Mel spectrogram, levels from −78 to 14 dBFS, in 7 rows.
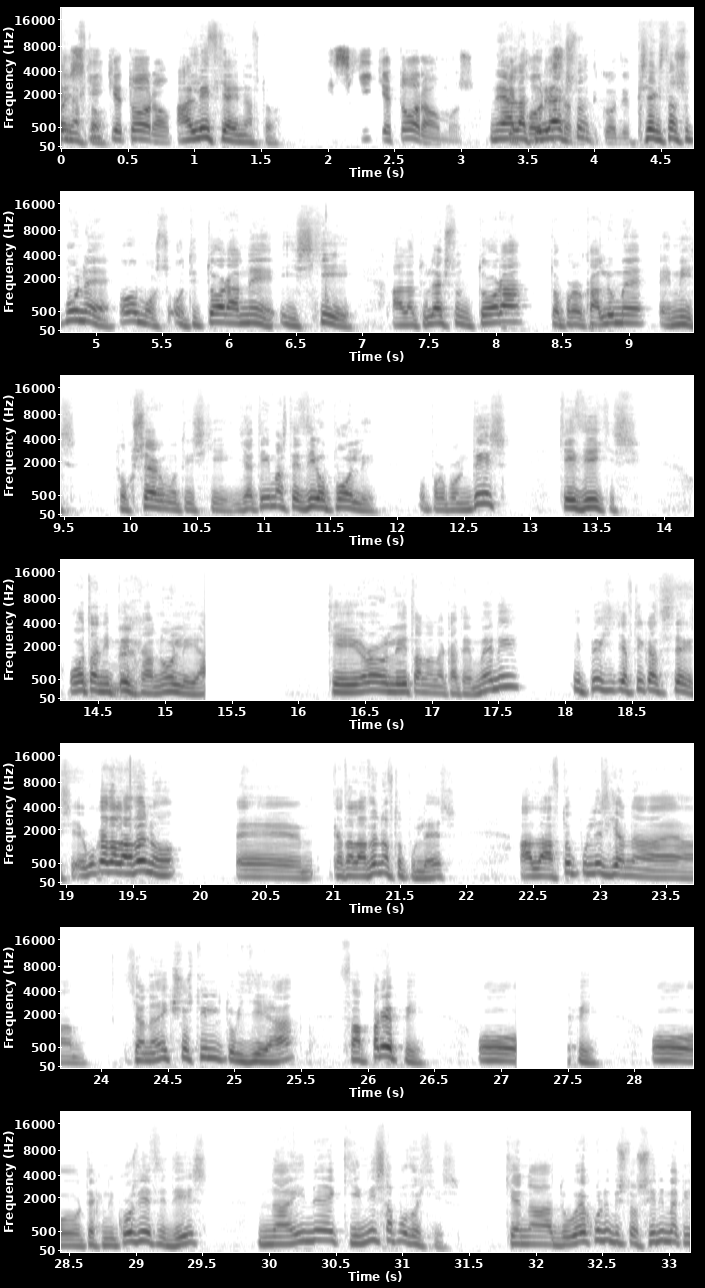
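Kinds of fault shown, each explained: stream reconnect: A dropped connection restarts the decoder mid-stream. After a 503 ms silence, speech resumes slightly ahead. Later, a 360 ms silence replays 940 ms.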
